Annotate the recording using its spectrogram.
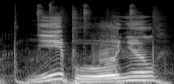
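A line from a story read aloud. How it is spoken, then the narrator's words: Menacing drawl. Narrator (Russian): угрожающе протянул толстяк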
